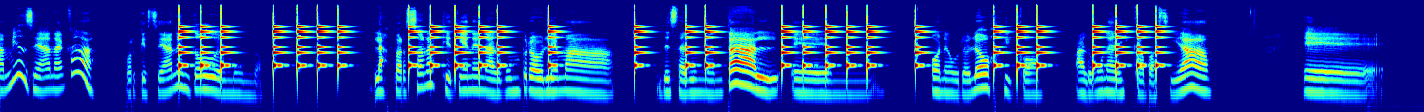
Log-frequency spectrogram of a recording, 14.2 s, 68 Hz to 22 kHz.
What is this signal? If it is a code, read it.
Tap code, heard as taps on a metal pipe, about 5 knocks a second, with speech in Spanish. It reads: OVBVO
